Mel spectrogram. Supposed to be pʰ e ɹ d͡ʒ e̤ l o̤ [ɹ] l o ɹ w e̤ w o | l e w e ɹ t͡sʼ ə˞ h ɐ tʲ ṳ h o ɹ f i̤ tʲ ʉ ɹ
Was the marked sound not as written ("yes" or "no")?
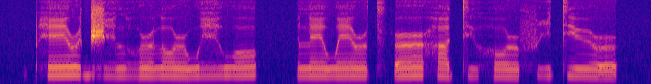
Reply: no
